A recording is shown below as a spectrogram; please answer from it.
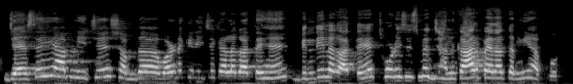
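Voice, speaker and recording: Woman exam-prep tutor, Chhattisgarh Hindi accent, high voice, patient step-by-step explainer. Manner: explains step by step, asking and answering her own questions; slows to drawn-out pronunciation drills. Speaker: teacher. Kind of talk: exam-prep classroom lesson.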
